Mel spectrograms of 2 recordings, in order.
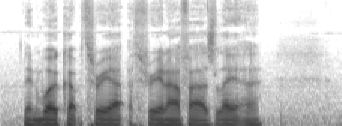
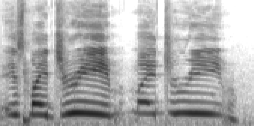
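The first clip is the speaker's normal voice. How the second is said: put-on very high, loud overjoyed kid voice; imitated excited child; 8 dB louder, much slower than usual. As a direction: squeal it like a thrilled small boy. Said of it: "You're so excited".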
